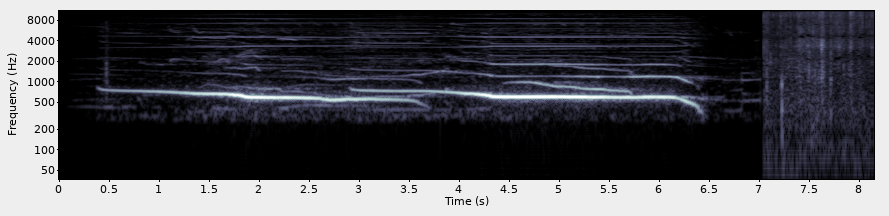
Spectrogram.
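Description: A chorus of wolves howling: two long low howls, each sliding slowly down in pitch, with higher howls overlapping above them. The howling ends about six and a half seconds in.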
